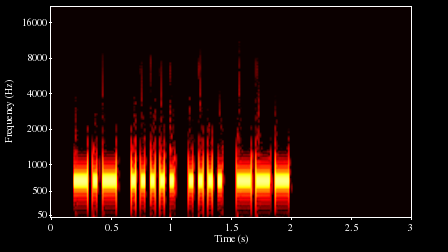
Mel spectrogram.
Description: Morse code, heard as a keyed tone, about 30 wpm, 700 Hz. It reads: K5HO
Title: USA Call Signs - 4 Characters - Repeated 3x - 30wpm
